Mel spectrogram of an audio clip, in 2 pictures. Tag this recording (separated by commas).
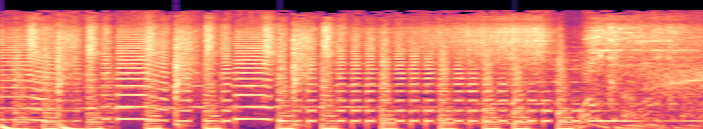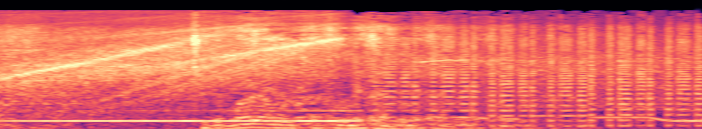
Music, Electronic music, Techno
